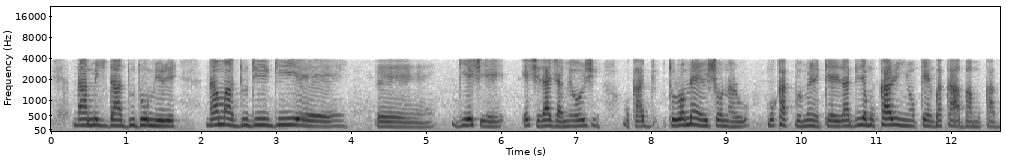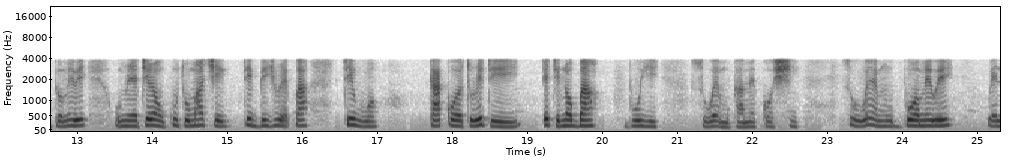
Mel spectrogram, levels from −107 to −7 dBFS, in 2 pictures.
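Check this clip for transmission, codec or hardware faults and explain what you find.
Two transmission faults and one hardware fault run through the whole clip, over a call path whose speech stops at 4 kHz, consistent with G.711 A-law at 64 kbps.

Video or display buzz is present from start to finish. A screen or video cable is coupling into the audio, giving a 50 Hz buzz at the picture's field rate with hash above it, plus a thin whine at 15.6 kHz from the line rate, all at about 30 dB below the speech. Mains hum would share the low fundamental, but it would lack both the ragged hash and that very high line tone.

Clock drift between sender and receiver also lasts the full clip. The sender's audio clock runs about 3% slow relative to the receiver's, so the jitter buffer keeps draining and the receiver has to keep patching in extra material. The result is an unsteady, slightly dragging tempo with small recurring hitches at irregular spacing. 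Packet loss would instead leave isolated gaps or smeared dropouts tied to network bursts, not a steady one-directional drift.

Repeated timing corrections run from 0.19 s to 25.29 s. These are the receiver's response to the slow sender: short pieces are repeated throughout, all in the same stretching direction, so the audio plays at an effective 97% speed and grows by roughly 0.7 s overall. Each edit is tiny and heard, if at all, only as a slight hiccup. Unlike a single buffer underrun, the stalls are spread unevenly across the whole stretch.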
